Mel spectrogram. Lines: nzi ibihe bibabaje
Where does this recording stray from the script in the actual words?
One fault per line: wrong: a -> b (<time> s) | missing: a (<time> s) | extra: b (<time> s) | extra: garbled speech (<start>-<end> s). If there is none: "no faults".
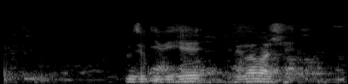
no faults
